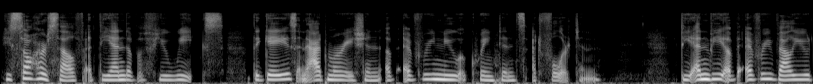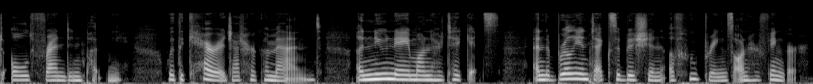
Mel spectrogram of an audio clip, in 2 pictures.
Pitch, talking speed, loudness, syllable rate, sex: 210 Hz, 190 wpm, -18 LUFS, 5.6 syllables/s, female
